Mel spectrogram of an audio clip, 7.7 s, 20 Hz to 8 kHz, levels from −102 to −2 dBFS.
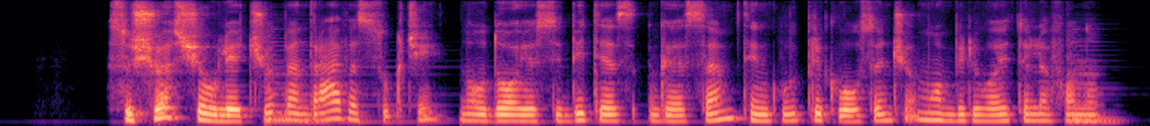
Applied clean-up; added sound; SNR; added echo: neural mask model DeepFilterNet 3.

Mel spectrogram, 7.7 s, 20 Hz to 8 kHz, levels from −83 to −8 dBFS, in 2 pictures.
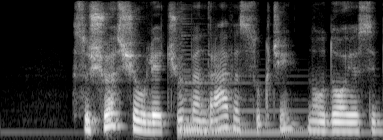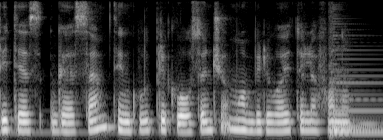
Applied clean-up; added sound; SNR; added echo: none; Acoustic guitar; 16 dB; none.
